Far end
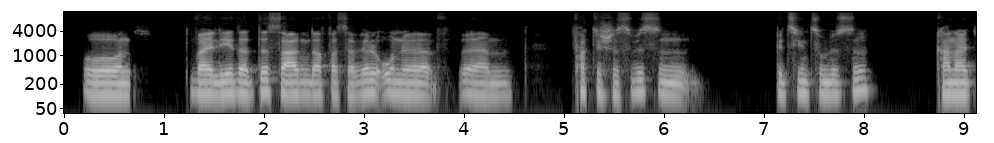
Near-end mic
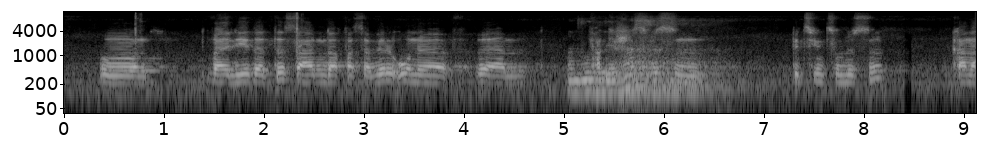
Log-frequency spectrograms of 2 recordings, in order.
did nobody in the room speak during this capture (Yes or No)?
No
